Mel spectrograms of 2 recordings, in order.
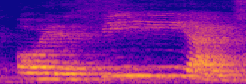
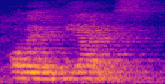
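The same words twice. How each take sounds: First: "obedecíais" with a long, stressed "cí", then a light "ais". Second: "Obedecíais" misread with the stress on the final "áis". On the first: Teacher giving the correct Castilian word, stress on the Í. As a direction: stretch the í in "obedecíais" as its own syllable. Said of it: "sabemos que en castellano es". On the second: Teacher showing students the word without its tilde, stress on A. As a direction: hit the A in "Obedecíais", gliding over the unaccented i. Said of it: "la fuerza de voz está en la A". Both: Shown as a demonstration.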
